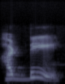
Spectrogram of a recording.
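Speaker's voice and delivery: हड्डी as 'had-dee' with a held ड; half consonant. Shown as a demonstration. Teacher modelling the word for children, हड्डी as 'had-dee'. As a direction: stop on the half ड, then release डी. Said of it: "इस ड के नीचे हल चिन्ह लगा है".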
